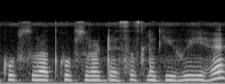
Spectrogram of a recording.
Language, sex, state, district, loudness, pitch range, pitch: Hindi, female, Chhattisgarh, Raipur, -19 LUFS, 200-215 Hz, 205 Hz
